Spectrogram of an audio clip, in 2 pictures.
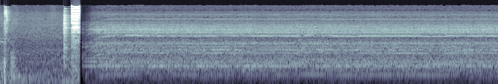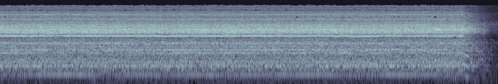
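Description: Electric mixie (Indian mixer grinder) running steadily, grinding sugar and cocoa powder into a fine powder. It starts about two seconds in, just after a short loud knock, and stops abruptly just before the end.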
